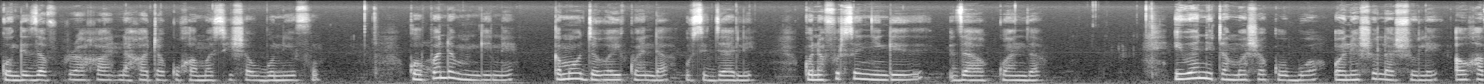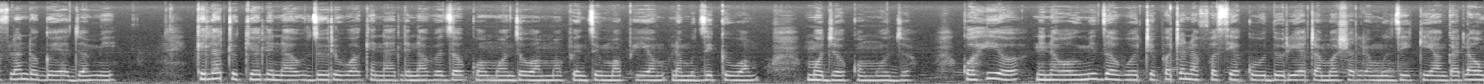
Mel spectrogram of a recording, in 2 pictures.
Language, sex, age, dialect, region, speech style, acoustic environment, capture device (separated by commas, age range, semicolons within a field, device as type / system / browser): Swahili, male, 18-24, Kenya - Nairobi Sheng-influenced, Kenya, relaxed; happy; excited; focused, people talking; nature, desktop / Windows / Chrome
